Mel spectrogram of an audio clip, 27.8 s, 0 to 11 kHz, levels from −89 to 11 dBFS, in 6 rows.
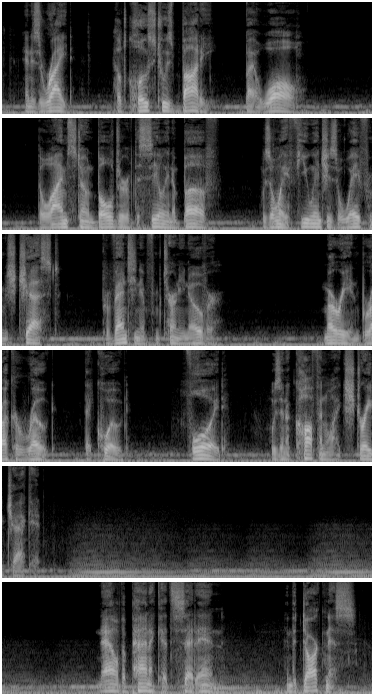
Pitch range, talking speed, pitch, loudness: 85-110 Hz, 115 wpm, 95 Hz, -24 LUFS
